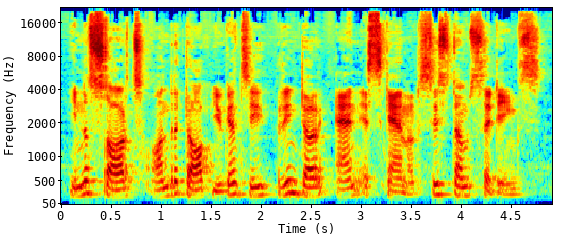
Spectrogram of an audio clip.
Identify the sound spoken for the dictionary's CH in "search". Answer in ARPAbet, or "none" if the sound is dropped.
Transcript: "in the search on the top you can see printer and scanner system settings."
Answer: S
